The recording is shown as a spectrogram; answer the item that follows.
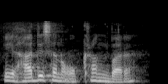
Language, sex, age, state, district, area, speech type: Bodo, male, 60+, Assam, Udalguri, urban, spontaneous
